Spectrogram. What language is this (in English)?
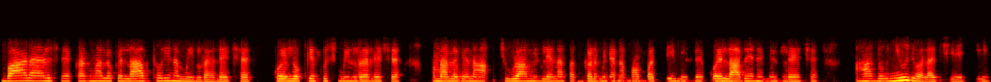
Maithili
